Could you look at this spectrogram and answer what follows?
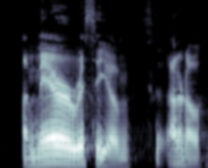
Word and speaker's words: americium: germanium, Germany, and americium is how you pronounce that, americium. So it's americium. I don't know. It doesn't kind of, it's not pronounced the way you might expect it to be.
